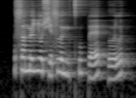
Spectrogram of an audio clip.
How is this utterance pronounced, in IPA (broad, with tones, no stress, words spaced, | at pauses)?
sʌ˦nə˞˦ʎɔ˦˨ ɕɪ˨˥slʊ˦˨mʲu˨˥kʷʰɪ˦˨ pɛ˨˥ | ʊ˨˥l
